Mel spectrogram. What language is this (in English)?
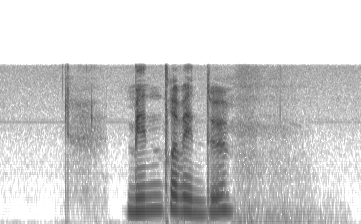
Norwegian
